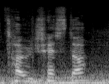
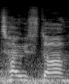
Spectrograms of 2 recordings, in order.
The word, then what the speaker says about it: Towcester: wonderful village of toaster it sort of looks like it should be pronounced as toad chester but i'm pretty sure it is pronounced toaster not as in toaster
